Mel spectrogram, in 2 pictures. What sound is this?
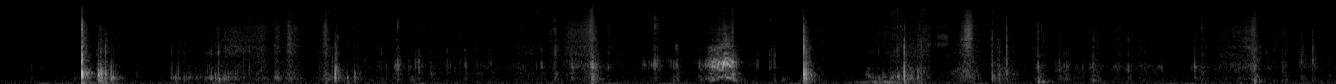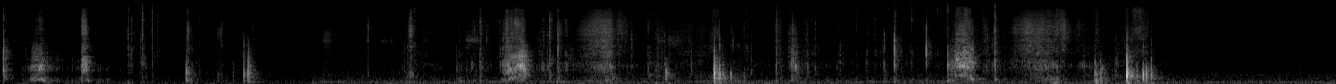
lino 17d boots onoff
Putting boots on/off on linoleum. Recorded with a ZOOM H2 in a basement of a house, normalized with Audacity.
